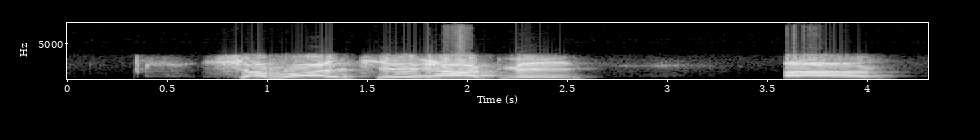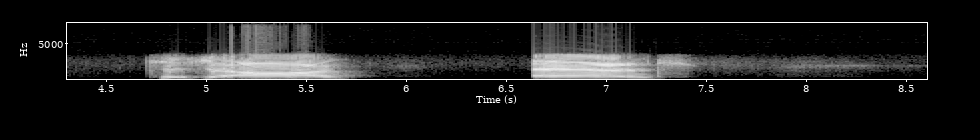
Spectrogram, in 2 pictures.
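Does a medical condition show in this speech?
Yes: Down syndrome; age 21, cognition reported improving dramatically day to day; public inspirational speaker, three to four speeches weekly.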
